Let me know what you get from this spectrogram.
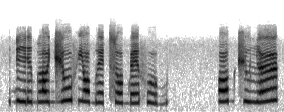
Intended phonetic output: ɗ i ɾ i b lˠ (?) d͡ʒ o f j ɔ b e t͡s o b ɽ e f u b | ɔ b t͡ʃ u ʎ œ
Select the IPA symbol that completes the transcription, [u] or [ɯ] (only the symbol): ɯ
